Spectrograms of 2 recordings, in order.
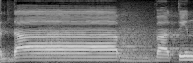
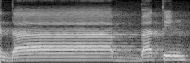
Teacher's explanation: تھوڑا جماؤ کے ساتھ بھی، سختی کے ساتھ بھی پڑھیں گے کیونکہ با جو ہے حروف قلقلہ میں آ رہا ہے اور با مشدد ہے، اس کے اوپر 3 داندوں والی شکل ہے، تشدید، شد بھی اس کو کہا جاتا ہے۔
